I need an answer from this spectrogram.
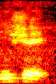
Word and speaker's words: Niger: some coup d'etat in Niger um so don't risk pronounce that one it's a soft G not a hard G same name because the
